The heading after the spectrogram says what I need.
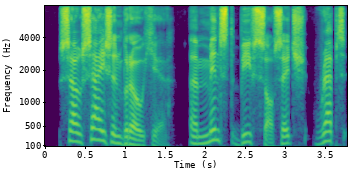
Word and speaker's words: saucijzenbroodje: sound more like this there is a light emphasis on the second part of the word so or without the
